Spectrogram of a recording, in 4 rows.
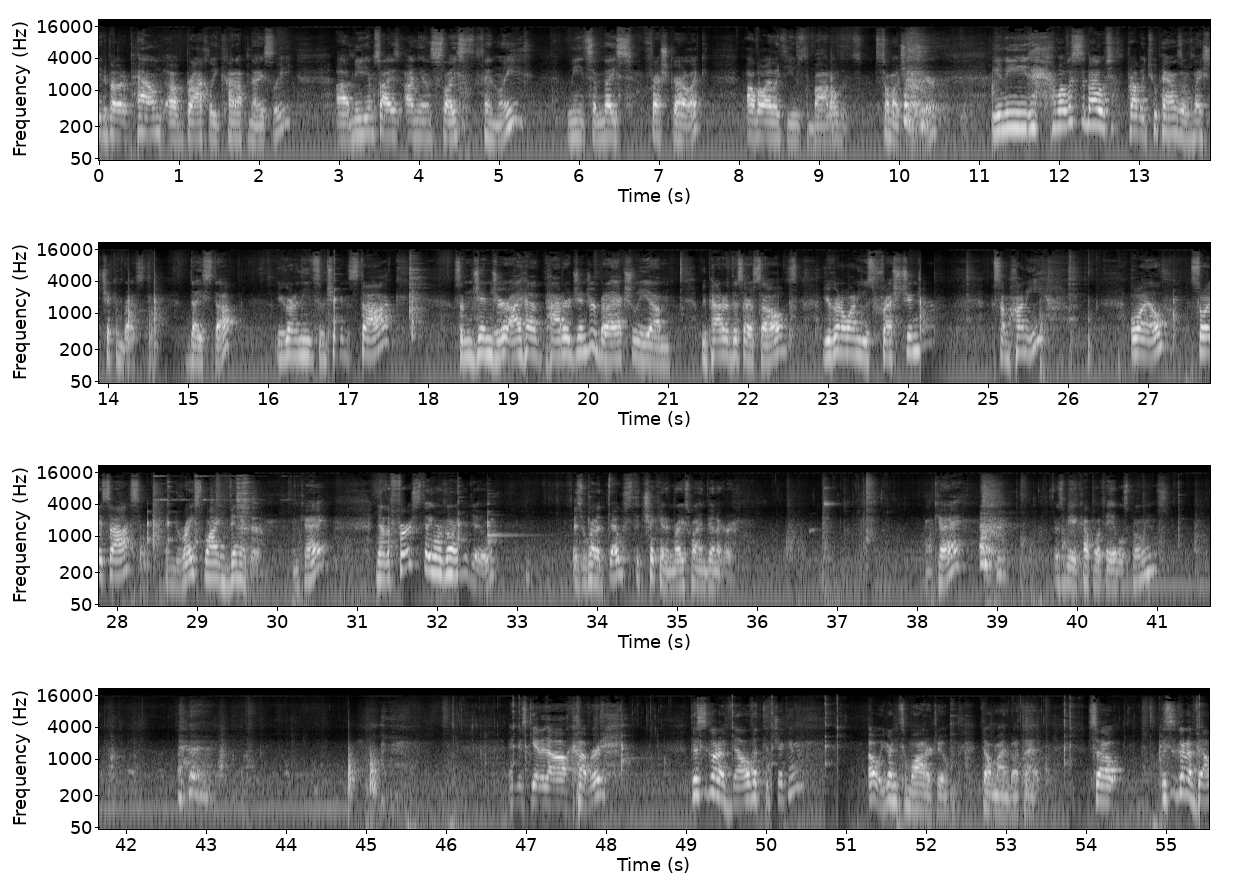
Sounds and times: Speech: 0.0s - 10.6s, 11.2s - 17.7s, 18.3s - 24.4s, 25.0s - 25.9s, 26.8s - 32.8s, 33.7s - 35.9s, 38.1s - 38.7s, 39.7s - 41.2s, 46.8s - 48.2s, 49.1s - 50.6s, 51.3s - 55.5s.

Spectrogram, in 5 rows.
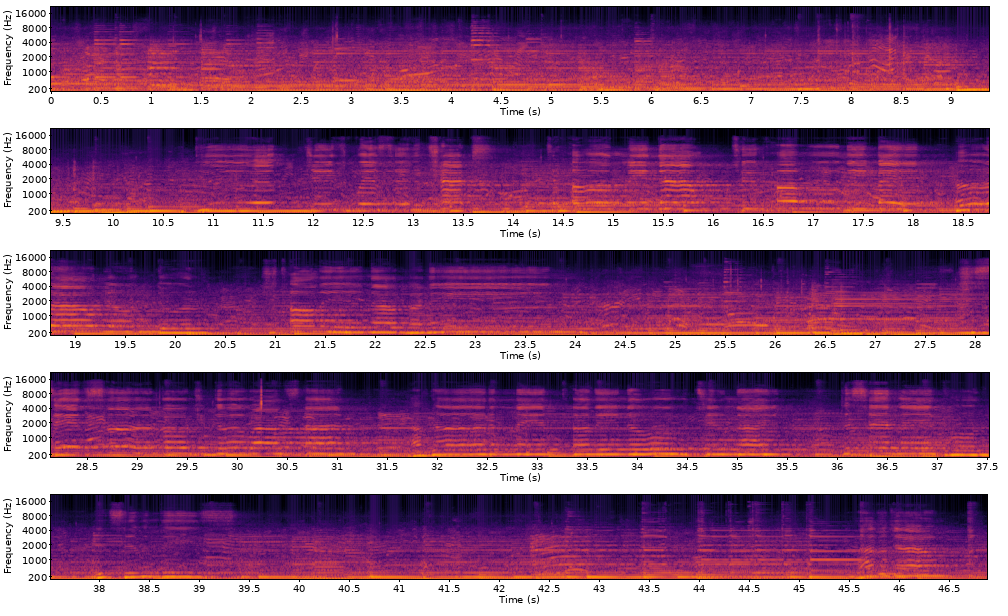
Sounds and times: Speech: 0.0s - 26.7s
Music: 0.0s - 46.8s.

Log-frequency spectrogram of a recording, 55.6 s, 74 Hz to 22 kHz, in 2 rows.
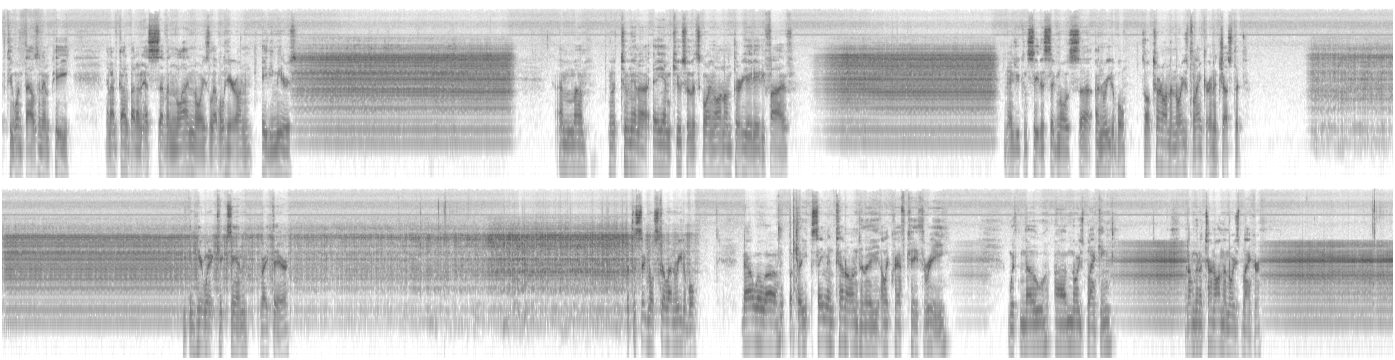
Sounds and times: Radio: 0.0s - 1.4s, 2.1s - 10.4s, 11.0s - 25.0s, 26.0s - 55.6s
Speech: 0.0s - 1.4s, 2.1s - 5.9s, 11.0s - 15.9s, 20.0s - 25.0s, 31.4s - 33.6s, 40.3s - 41.8s, 42.6s - 46.8s, 47.9s - 50.1s, 51.5s - 53.0s
Noise: 0.0s - 55.6s.

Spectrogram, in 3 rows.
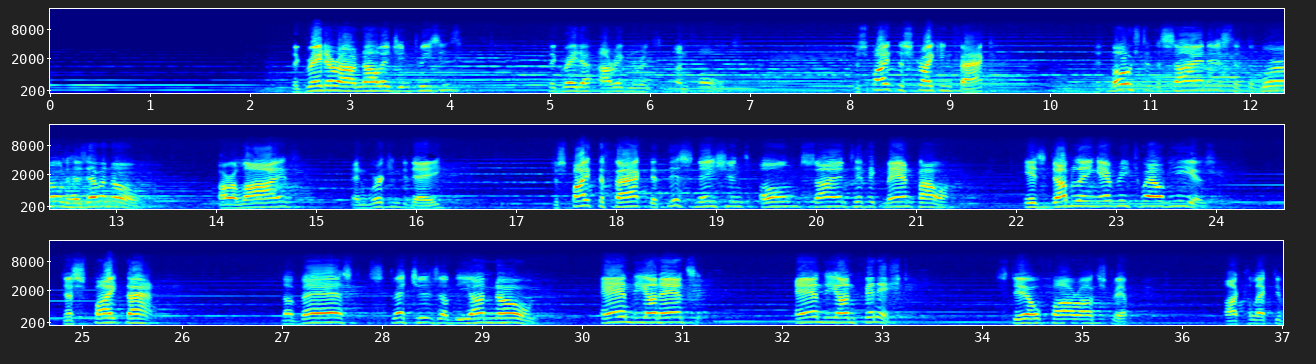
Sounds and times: Narration, monologue: 1.8s - 37.0s
Male speech, man speaking: 2.4s - 4.1s, 5.0s - 6.9s, 8.0s - 9.4s, 10.5s - 13.3s, 14.0s - 16.3s, 17.4s - 21.4s, 22.1s - 24.0s, 24.8s - 25.8s, 27.0s - 29.6s, 30.2s - 31.2s, 32.2s - 33.3s, 34.2s - 35.5s, 36.4s - 37.0s.

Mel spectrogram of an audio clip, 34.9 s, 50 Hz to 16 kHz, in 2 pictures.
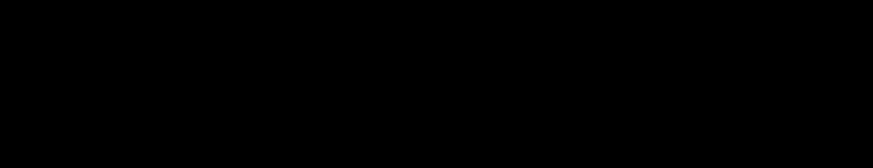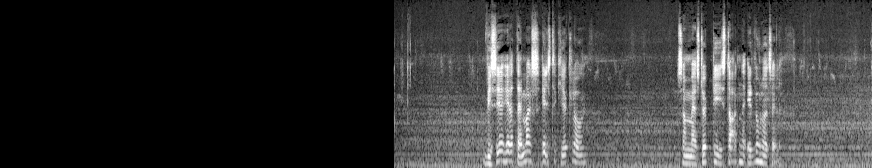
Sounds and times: Speech: 27.1s - 29.3s, 31.0s - 33.2s.

